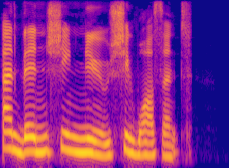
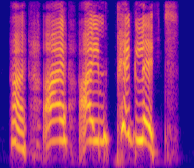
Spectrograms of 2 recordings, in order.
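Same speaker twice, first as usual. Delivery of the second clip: louder, higher, stumbling start; loud stammer; 9 semitones higher, 5 dB louder than usual. A narrator's reading. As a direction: stammer then insist. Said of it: "said Piglet loudly".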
